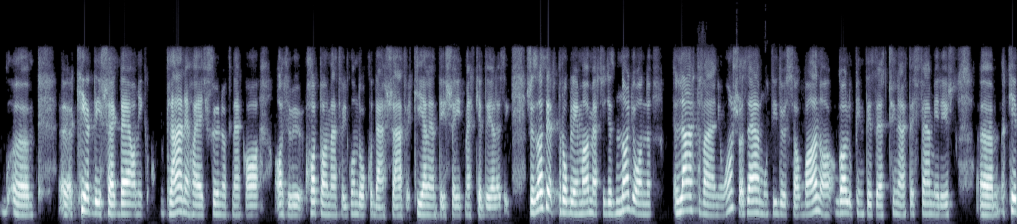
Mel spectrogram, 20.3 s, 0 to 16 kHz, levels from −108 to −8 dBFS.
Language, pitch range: Hungarian, 160-210 Hz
